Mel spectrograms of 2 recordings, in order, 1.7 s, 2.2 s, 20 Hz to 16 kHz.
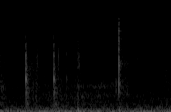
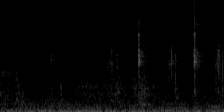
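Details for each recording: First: Triumph TR8 steering lock and ignition barrel, stiff and sticky, being loosened with graphite powder: light uneven clicks as key worked back and forth; lock pin pops out faster than before but still delayed. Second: Triumph TR8 ignition barrel and steering lock, stiff and sticky before, bench-tested after strip-down and tidy-up, removed from the steering column with the switch intact: a few light, crisp metallic clicks as the key turns, no grinding or catching; the lock operates smoothly.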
